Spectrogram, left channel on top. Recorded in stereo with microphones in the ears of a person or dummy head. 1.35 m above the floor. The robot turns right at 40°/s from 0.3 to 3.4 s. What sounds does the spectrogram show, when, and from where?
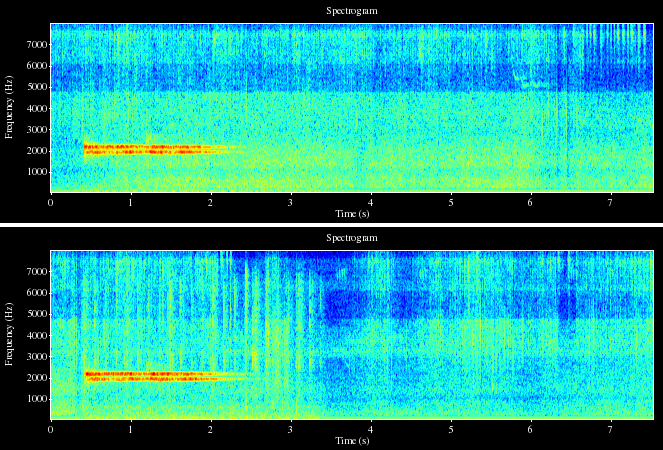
0.4 s an alarm: 130° left, 0.8 m; by 1.8 s 175° right, 0.8 m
